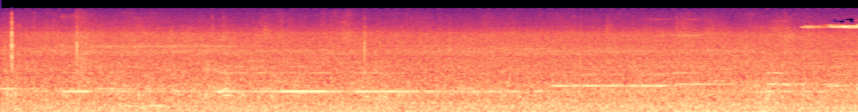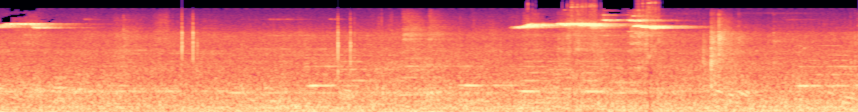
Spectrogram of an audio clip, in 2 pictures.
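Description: Outdoor street ambience on a busy pedestrian shopping street: a steady din of voices and city noise with a few faint steady tones. Short, very high-pitched squeals cut through about six seconds in and again near the end, and these are the loudest sounds.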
